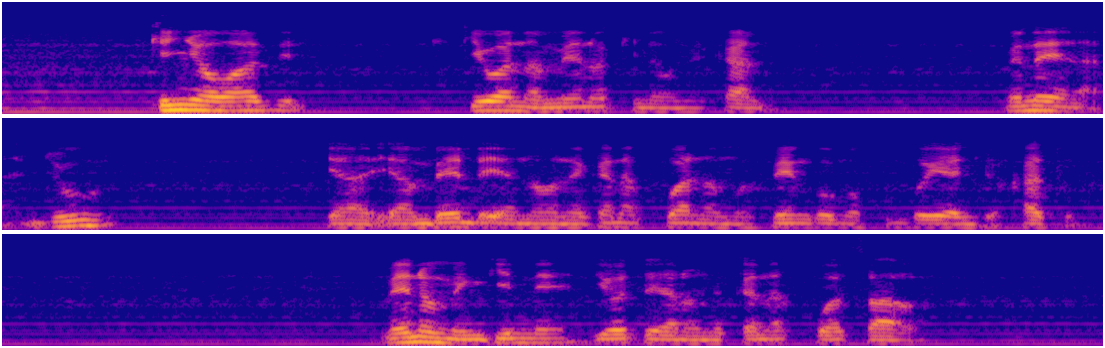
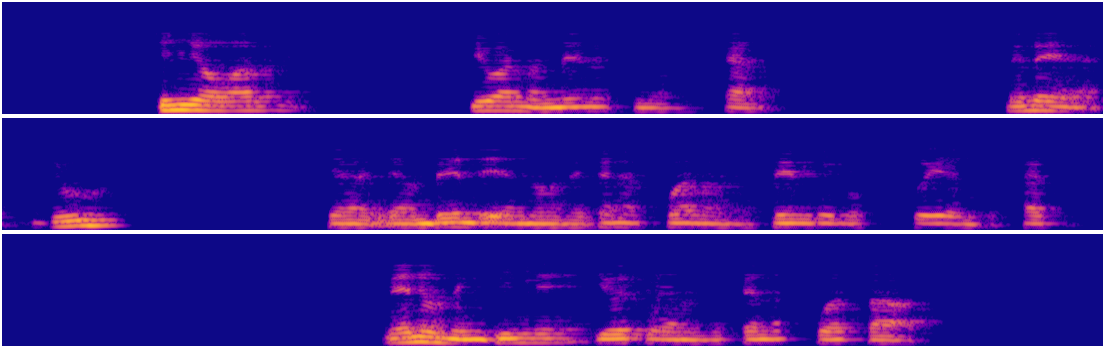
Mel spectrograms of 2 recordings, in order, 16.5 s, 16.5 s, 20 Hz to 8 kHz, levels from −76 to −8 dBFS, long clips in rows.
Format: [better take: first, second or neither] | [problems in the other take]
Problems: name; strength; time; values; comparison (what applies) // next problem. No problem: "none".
first | noise reduction (neural mask model DeepFilterNet 3)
